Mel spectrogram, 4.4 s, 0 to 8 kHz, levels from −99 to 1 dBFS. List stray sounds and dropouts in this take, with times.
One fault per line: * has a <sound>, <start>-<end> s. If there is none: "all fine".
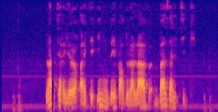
* has a dropout, 1.0-1.1 s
